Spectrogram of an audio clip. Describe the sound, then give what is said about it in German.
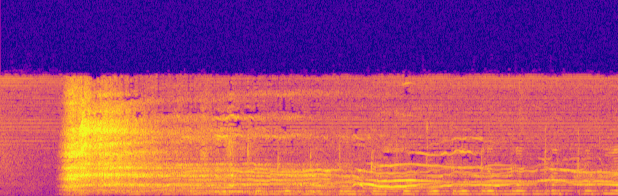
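A sudden, forceful blast of breath bursts in after a brief quiet, then carries on as a long, loud exhalation with a wavering whistle-like tone running through it, as a person, after breathing in deeply, blows as hard as possible through the tube of a spirometer mouthpiece. “Machen Sie die Lunge maximal vollwärts, tief einatmen und mit einem Stoß und alles, was geht, reinpusten.”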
